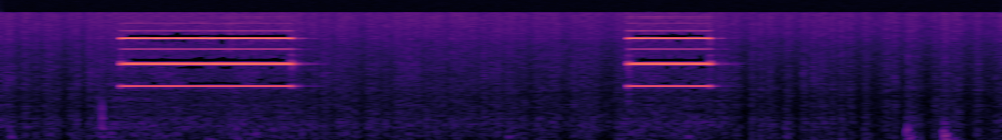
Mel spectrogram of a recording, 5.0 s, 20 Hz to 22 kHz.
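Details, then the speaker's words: Original PS4 with white light of death, under HDMI port repair: a multimeter continuity test on the HDMI pins gives two clean high-pitched beeps, showing bridged pins. "now if if any of the pins are bridged we will hear the beep sound so let's go ahead and start testing"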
